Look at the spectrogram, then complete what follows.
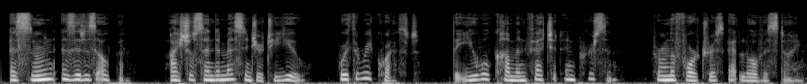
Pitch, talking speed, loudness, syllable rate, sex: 200 Hz, 225 wpm, -18 LUFS, 5.7 syllables/s, female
